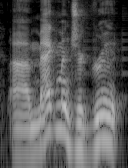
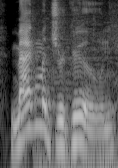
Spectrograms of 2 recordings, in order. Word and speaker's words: Magma Dragoon: so of course i'm going to use it magma groot oh wow i mispronounced that completely magma dragoon is a more difficult boss than you might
